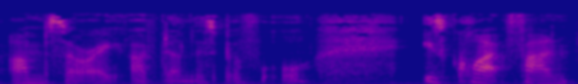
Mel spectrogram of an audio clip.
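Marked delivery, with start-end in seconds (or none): 0.1-1.6 soft, low murmured excuse; hushed apology. Acted. Student excusing herself to the yoga instructor, hushed. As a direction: drop to a near whisper to apologise.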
